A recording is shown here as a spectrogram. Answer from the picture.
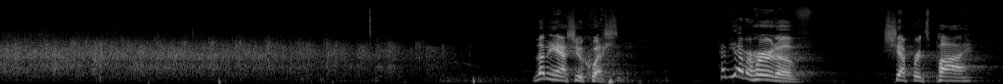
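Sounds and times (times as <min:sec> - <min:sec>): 
audience applause: 0:00.0 - 0:04.7
speech: 0:05.4 - 0:06.4, 0:07.4 - 0:08.1, 0:08.8 - 0:09.8.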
